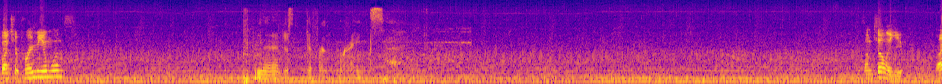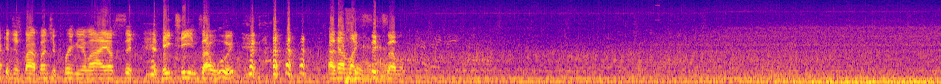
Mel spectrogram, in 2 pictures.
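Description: A piston-engined fighter plane drones in a video game.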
